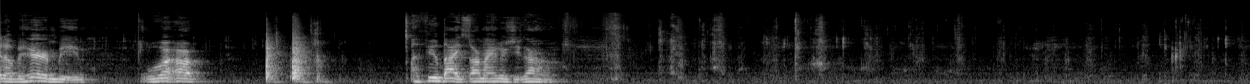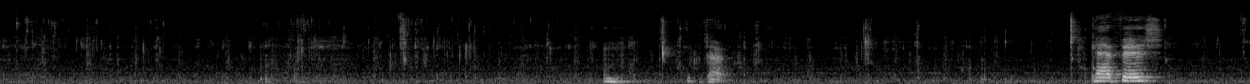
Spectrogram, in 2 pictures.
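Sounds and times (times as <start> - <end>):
crisp crunching while chewing: 5.6 - 23.4.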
